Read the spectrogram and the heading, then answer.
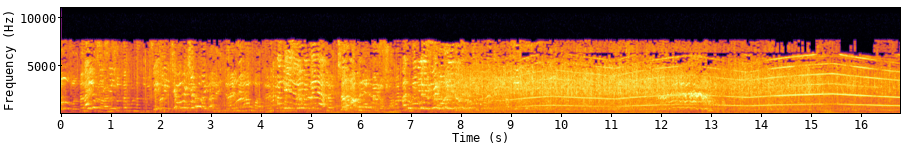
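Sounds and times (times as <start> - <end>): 
dense rushing noise: 0.0 - 16.7
horses neighing and whinnying: 12.0 - 13.1.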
